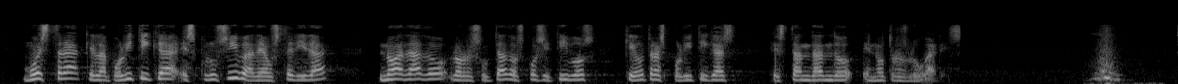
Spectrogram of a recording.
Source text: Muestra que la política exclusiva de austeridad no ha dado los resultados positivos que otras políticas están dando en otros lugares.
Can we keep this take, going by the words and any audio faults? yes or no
no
